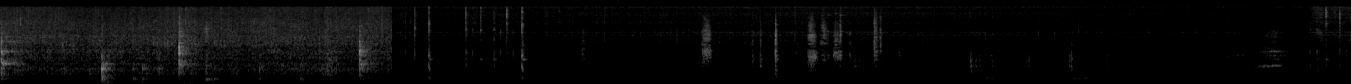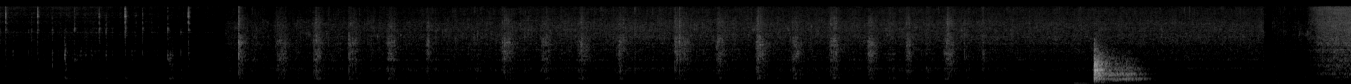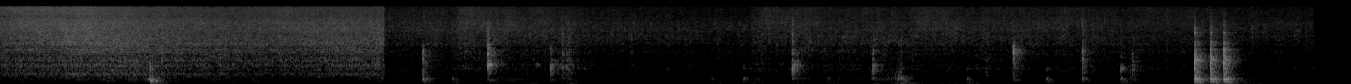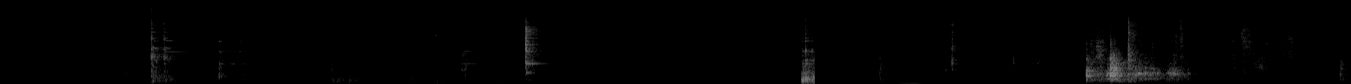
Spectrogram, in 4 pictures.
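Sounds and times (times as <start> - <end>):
shrimp sizzling in hot oil: 0.0 - 40.2
spatula scraping a pan: 7.0 - 8.8, 31.2 - 32.9, 34.1 - 38.5, 42.7 - 45.5, 51.4 - 54.0
liquid hissing in a hot pan: 15.6 - 40.2.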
